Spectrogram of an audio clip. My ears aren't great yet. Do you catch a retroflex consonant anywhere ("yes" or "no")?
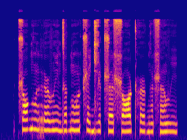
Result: yes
